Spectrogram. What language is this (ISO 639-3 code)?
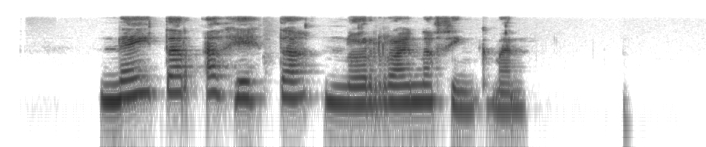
isl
